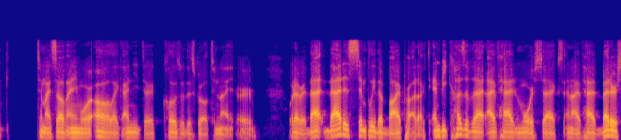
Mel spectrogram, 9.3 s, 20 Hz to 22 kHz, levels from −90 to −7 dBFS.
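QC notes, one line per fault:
Nothing to flag here; the speech comes through G.722 wideband telephone coding, with the content stopping around 7.7 kHz and the light coding texture you'd expect from a lower rate, which fits 48 kbit/s.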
